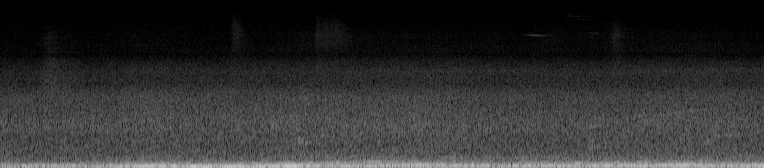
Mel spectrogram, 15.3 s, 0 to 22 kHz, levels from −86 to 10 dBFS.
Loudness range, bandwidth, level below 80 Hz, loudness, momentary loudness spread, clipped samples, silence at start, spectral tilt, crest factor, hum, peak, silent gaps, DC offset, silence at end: 4 LU; 5.2 kHz; -22 dBFS; -26 LUFS; 8 LU; under 0.1%; 0 s; -7.5 dB/octave; 14 dB; none; -8 dBFS; none; under 0.1%; 0 s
